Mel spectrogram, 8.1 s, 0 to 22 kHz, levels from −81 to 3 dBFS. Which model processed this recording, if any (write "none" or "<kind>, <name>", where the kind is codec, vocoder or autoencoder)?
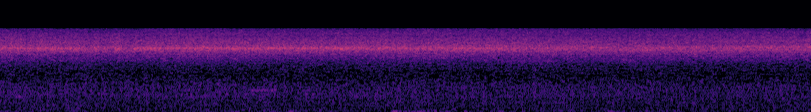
vocoder, WaveNeXt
